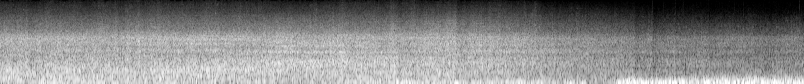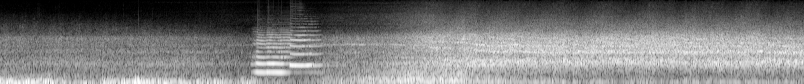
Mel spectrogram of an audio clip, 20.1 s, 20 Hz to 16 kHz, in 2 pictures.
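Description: A freight train of tank wagons behind several Fret SNCF locomotives rolls past and fades away, with a low rumble swelling in the middle. About 13 seconds in a train horn gives two short notes, the second higher, and from about 15 seconds the BB 26044 electric locomotive and its Corail coaches come through with loud wheel and rail noise.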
